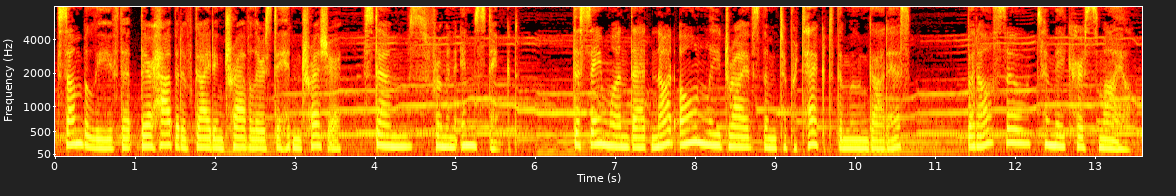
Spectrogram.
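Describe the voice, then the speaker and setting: Woman acting a young moon priestess, game cutscene, unhurried, solemn, gentle, formal, reverent, faint music behind. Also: mid-range voice, close to an everyday voice. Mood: solemn, wistful.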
